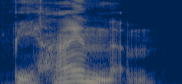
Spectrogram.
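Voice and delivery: ordinary delivery, nothing marked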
